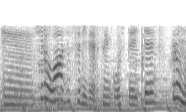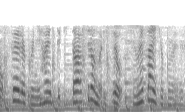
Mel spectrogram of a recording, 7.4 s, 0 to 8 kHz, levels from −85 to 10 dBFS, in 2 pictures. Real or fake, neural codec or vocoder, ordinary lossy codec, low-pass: real; none; AAC, 16 kbps; 7.2 kHz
